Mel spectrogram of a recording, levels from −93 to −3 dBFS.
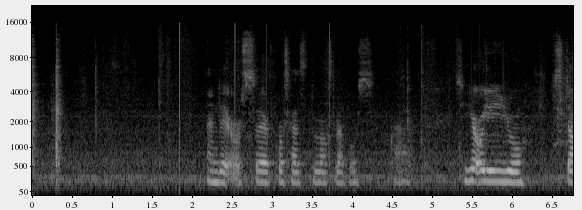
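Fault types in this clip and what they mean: Word clock ticks: the receiving device runs on its own clock, not locked to the sender's, and the two drift apart by something like 200 ppm, so roughly every 0.1 s one sample slips and a sharp tick results. From 0.16 s to the end, some seventy ticks repeat steadily. A spectrogram shows thin vertical broadband lines at even spacing. The waveform shows a small single-sample step or glitch at each one.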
